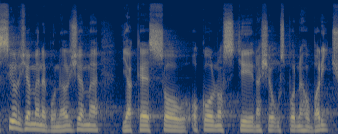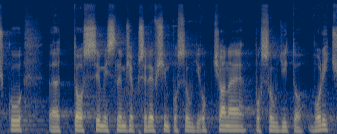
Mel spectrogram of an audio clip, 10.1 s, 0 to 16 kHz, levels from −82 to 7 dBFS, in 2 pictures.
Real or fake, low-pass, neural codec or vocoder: real; 14.4 kHz; none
